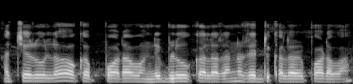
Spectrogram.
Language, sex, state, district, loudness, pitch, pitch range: Telugu, male, Telangana, Mahabubabad, -14 LUFS, 140 Hz, 135-150 Hz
